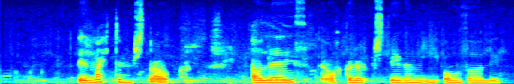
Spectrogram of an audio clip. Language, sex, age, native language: Icelandic, male, 15, Icelandic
